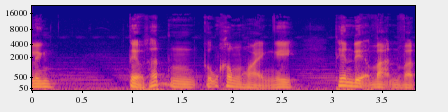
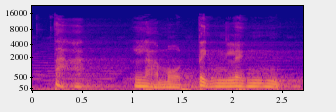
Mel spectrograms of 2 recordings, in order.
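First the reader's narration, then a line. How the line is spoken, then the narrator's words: Trembling ghostly voice. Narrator (Vietnamese): Quỷ ảnh run rẩy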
